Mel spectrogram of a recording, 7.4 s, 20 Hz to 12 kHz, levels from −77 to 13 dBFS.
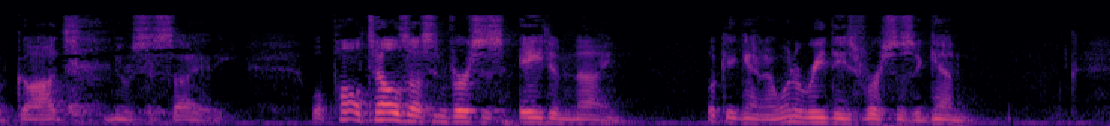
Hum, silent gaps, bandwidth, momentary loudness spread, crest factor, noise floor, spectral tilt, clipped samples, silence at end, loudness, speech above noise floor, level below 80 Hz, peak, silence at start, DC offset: none; none; 8 kHz; 19 LU; 22 dB; -56 dBFS; -4.5 dB/octave; under 0.1%; 0.05 s; -31 LUFS; 25 dB; -62 dBFS; -10 dBFS; 0 s; under 0.1%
